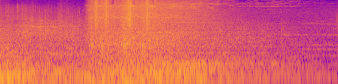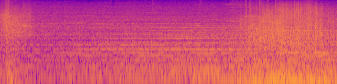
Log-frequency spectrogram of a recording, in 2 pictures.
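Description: An Incendio fire spell cast in Hogwarts Legacy: a loud, rumbling whoosh of flame with booming bursts near the start and end and a brief flare in the middle, sustained over several seconds.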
